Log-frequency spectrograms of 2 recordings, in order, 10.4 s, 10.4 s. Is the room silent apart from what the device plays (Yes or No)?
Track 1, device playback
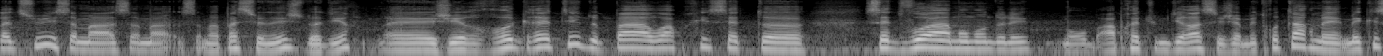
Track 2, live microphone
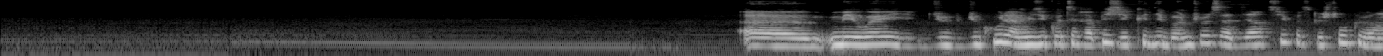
No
